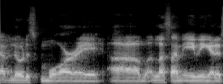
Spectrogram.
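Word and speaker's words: moiré: But when you're manually focusing, you can sometimes get what appears to be is it Moire? Moire? I can never quite remember how you pronounce it. Yeah, Moire.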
